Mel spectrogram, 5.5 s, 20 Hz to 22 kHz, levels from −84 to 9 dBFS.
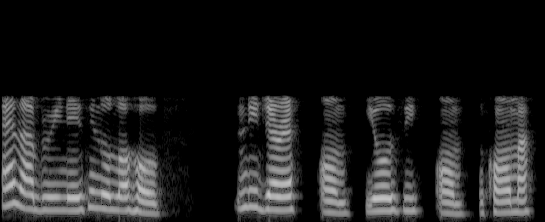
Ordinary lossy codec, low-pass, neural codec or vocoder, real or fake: none; 3.6 kHz; none; real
